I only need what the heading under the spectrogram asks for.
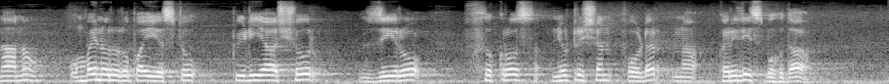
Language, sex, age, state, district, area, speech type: Kannada, male, 60+, Karnataka, Kolar, rural, read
